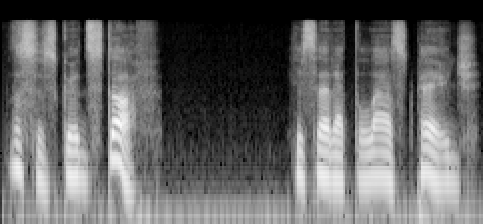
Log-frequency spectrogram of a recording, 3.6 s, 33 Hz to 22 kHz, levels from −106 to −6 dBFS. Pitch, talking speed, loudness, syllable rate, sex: 130 Hz, 165 wpm, -19 LUFS, 3.8 syllables/s, male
